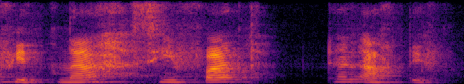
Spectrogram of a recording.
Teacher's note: Konsonan labiodental tak bersuara F, tapi bersuara V.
